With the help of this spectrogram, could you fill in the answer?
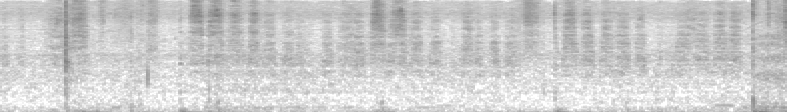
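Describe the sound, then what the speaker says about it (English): Marker or chalk writing on a board during a chemistry lesson, faint scratchy strokes in short irregular bursts, with soft taps between them. "I'm going to write physical properties over here."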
